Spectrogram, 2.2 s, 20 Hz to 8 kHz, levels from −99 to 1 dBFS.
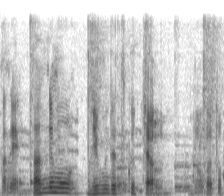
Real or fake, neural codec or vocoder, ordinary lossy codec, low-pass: fake; vocoder, 22.05 kHz, 80 mel bands, HiFi-GAN; none; 7.2 kHz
